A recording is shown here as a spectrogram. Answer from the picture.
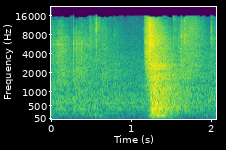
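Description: A single heavy thump about a second in, dying away over about half a second.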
